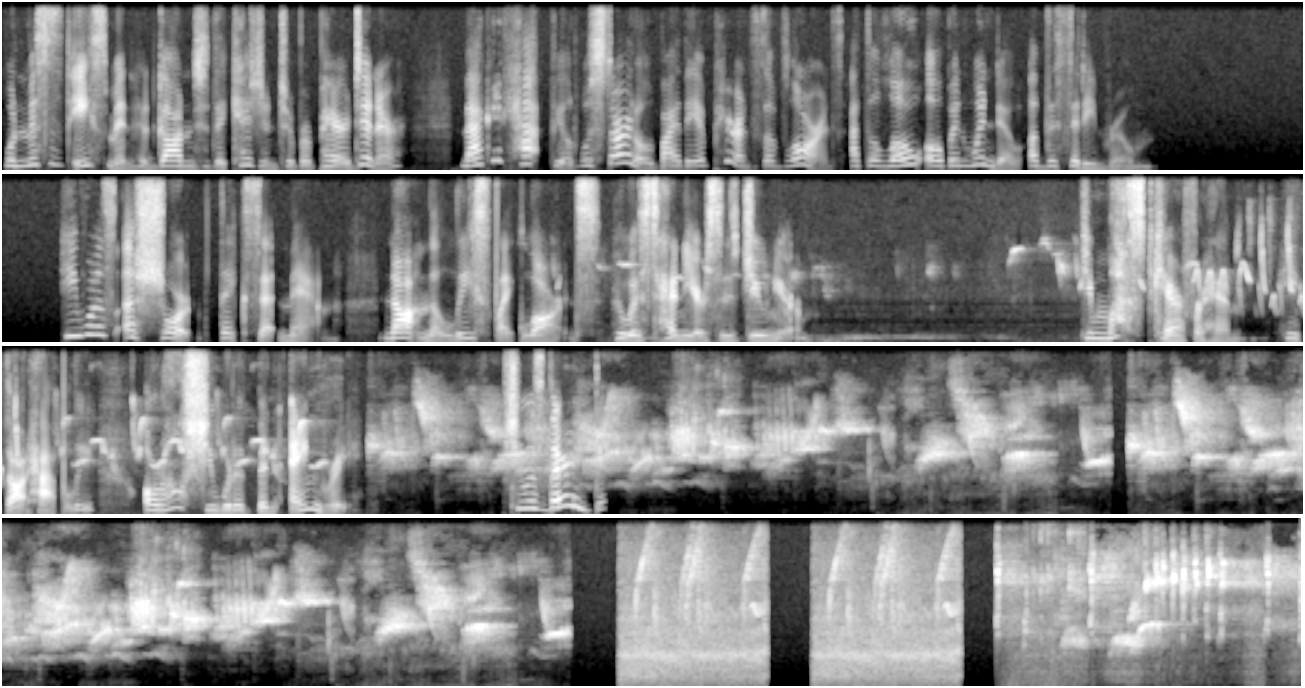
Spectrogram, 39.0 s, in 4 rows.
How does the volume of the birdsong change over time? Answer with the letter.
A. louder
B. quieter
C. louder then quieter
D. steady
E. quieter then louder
A.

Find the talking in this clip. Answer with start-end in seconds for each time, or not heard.
0.0-8.6, 10.2-15.8, 17.9-22.2, 23.2-24.1.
